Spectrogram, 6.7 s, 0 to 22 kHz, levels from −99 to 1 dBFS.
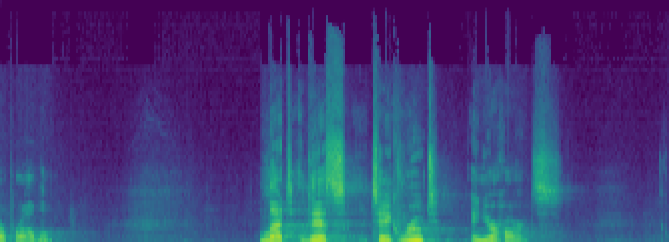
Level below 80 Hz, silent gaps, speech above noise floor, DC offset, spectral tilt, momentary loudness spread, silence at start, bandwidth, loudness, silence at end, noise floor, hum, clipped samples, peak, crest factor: -58 dBFS; none; 45 dB; under 0.1%; -4.5 dB/octave; 16 LU; 0 s; 18 kHz; -21 LUFS; 1.15 s; -65 dBFS; none; under 0.1%; -2 dBFS; 22 dB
